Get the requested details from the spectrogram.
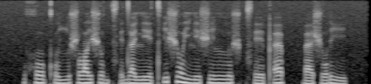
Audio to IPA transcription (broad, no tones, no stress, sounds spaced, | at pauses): x o kʼ o ʎ u ʃ lˠ i ʃ o d t͡sʼ e d æ lʲ e tʼ i ʃ o j lʲ e ʃ i lː u ʃ t͡sʼ e pʼ æ pː æ ʃ o ɾ i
